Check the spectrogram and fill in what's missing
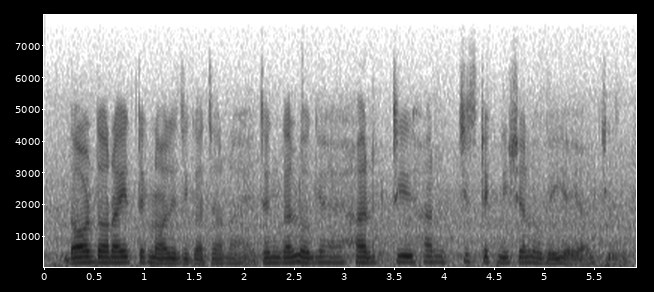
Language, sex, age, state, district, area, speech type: Urdu, female, 30-45, Telangana, Hyderabad, urban, spontaneous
